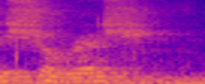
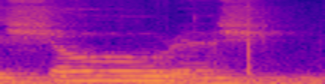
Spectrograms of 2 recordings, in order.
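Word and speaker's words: שורש: I don't say shoresh, I say shoresh.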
